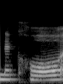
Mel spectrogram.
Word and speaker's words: Nicolle: My handle is I am Kylie Nicole, and my first name is spelled K-Y-L-E-E. And my middle name is N-I-C-O-L-L-E.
